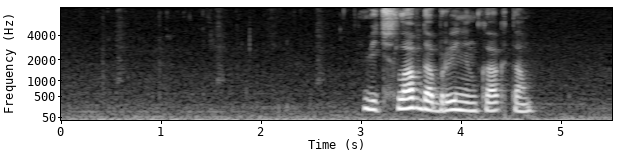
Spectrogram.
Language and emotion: Russian, neutral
